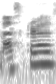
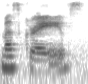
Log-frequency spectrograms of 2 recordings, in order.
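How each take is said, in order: First: The second vowel sounds like 'oh'. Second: The second vowel sounds like 'ay'. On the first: The speaker calls it wrong. "I said it wrong last time. I said Musgroves" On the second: The speaker calls it right. "but it's Musgraves"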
